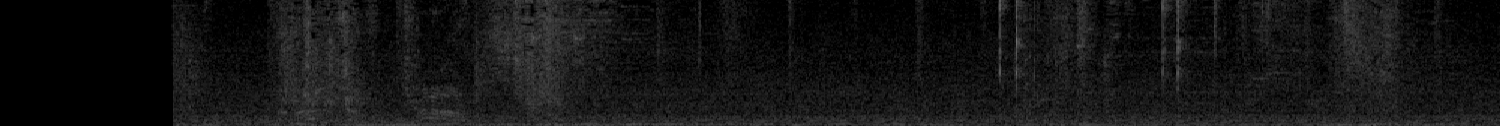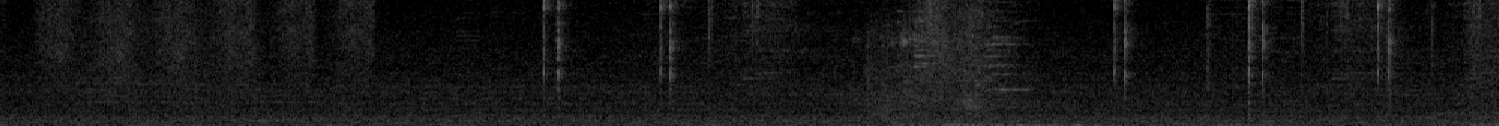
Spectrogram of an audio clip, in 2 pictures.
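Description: Game sound effects chime and whoosh as cards are played.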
